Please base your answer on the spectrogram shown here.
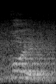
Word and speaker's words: could: वुल्ड, कुल्ड, nobody will speak these words like would, could. This is L is silent, here also L is silent.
